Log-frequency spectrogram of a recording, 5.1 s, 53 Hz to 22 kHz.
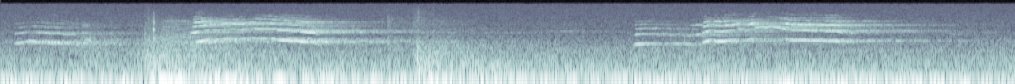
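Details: Peregrine falcon chicks, two of them, begging while being fed at a water-tower nest box in Orange, New South Wales, Australia, in October 2024. Drawn-out, rich, whining calls arrive in two bursts, with brief clicks between them.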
